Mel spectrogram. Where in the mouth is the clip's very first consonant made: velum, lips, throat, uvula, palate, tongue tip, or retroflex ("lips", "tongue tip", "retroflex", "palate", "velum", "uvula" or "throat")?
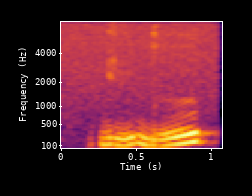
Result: velum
